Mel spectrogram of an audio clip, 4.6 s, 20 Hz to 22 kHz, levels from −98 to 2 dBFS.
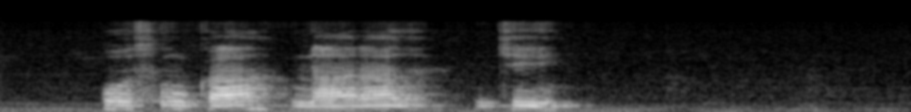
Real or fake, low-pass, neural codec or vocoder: fake; 9.9 kHz; vocoder, 22.05 kHz, 80 mel bands, WaveNeXt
